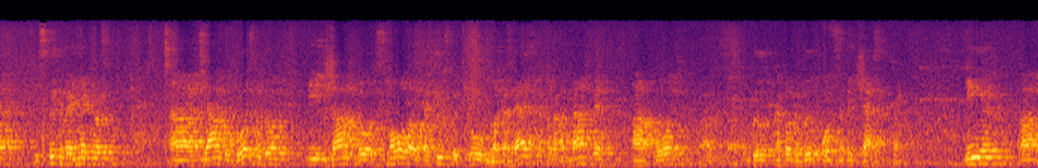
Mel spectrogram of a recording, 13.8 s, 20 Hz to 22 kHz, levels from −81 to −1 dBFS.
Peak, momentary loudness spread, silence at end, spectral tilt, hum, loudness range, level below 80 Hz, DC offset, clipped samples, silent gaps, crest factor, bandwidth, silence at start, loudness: 0 dBFS; 9 LU; 0 s; -5.5 dB/octave; none; 3 LU; -46 dBFS; under 0.1%; under 0.1%; none; 14 dB; 13.5 kHz; 0 s; -15 LUFS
